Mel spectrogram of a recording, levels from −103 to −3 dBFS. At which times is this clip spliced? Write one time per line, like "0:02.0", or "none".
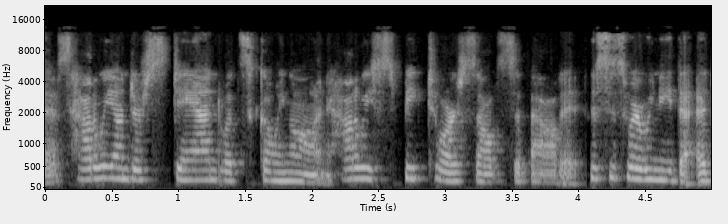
0:04.0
